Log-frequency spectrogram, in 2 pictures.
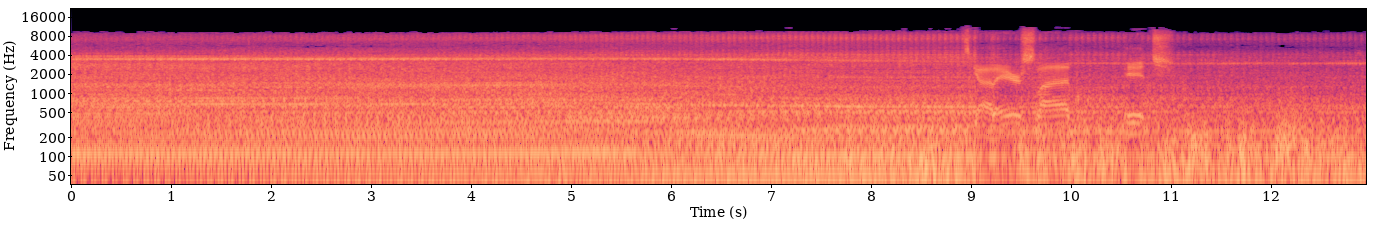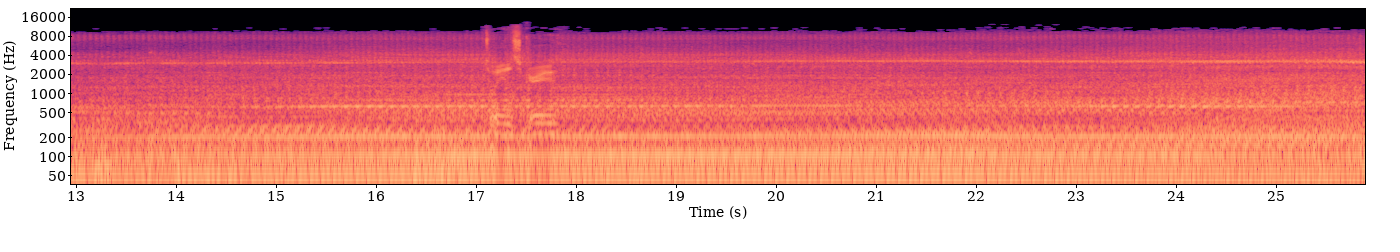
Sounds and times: Vehicle: 0.0s - 25.8s
Speech: 8.9s - 11.1s, 17.1s - 17.9s.

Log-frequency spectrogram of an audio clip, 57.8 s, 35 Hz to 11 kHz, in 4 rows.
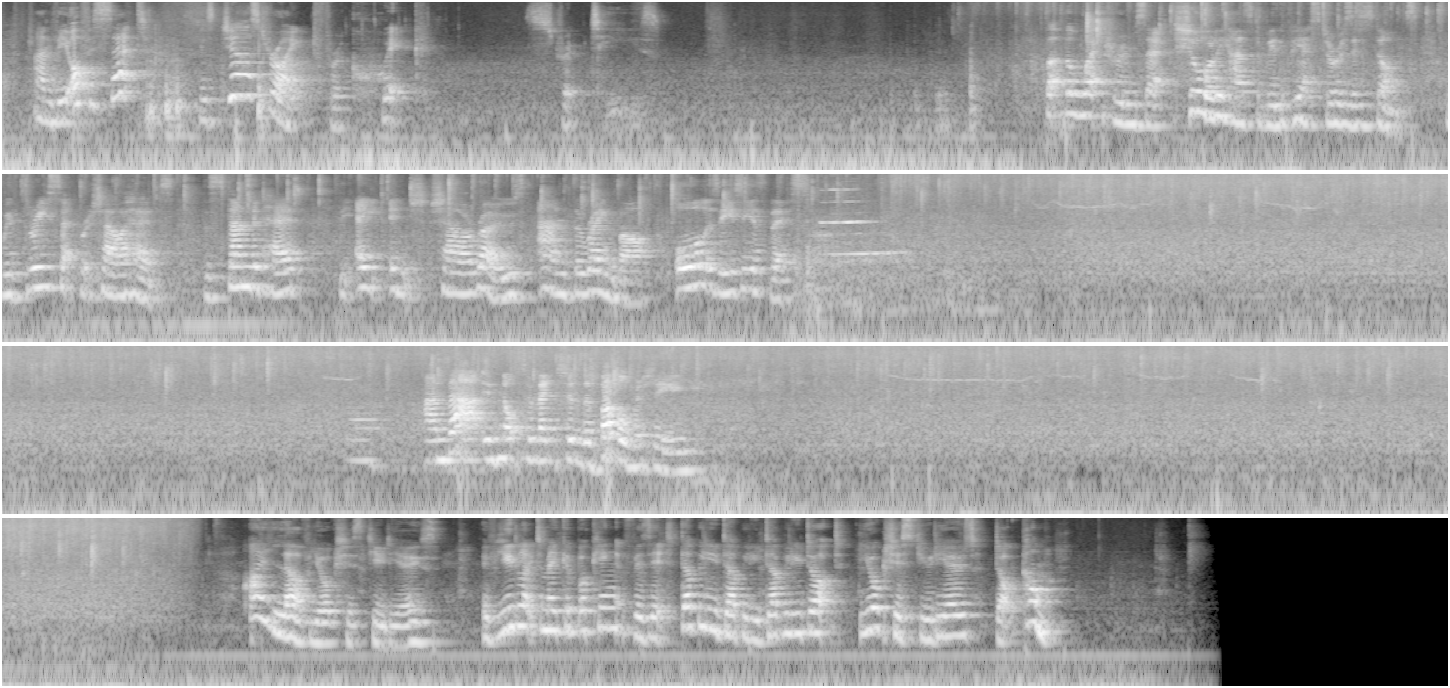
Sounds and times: Rain on surface: 9.5s - 45.4s
Raindrop: 9.5s - 45.4s.

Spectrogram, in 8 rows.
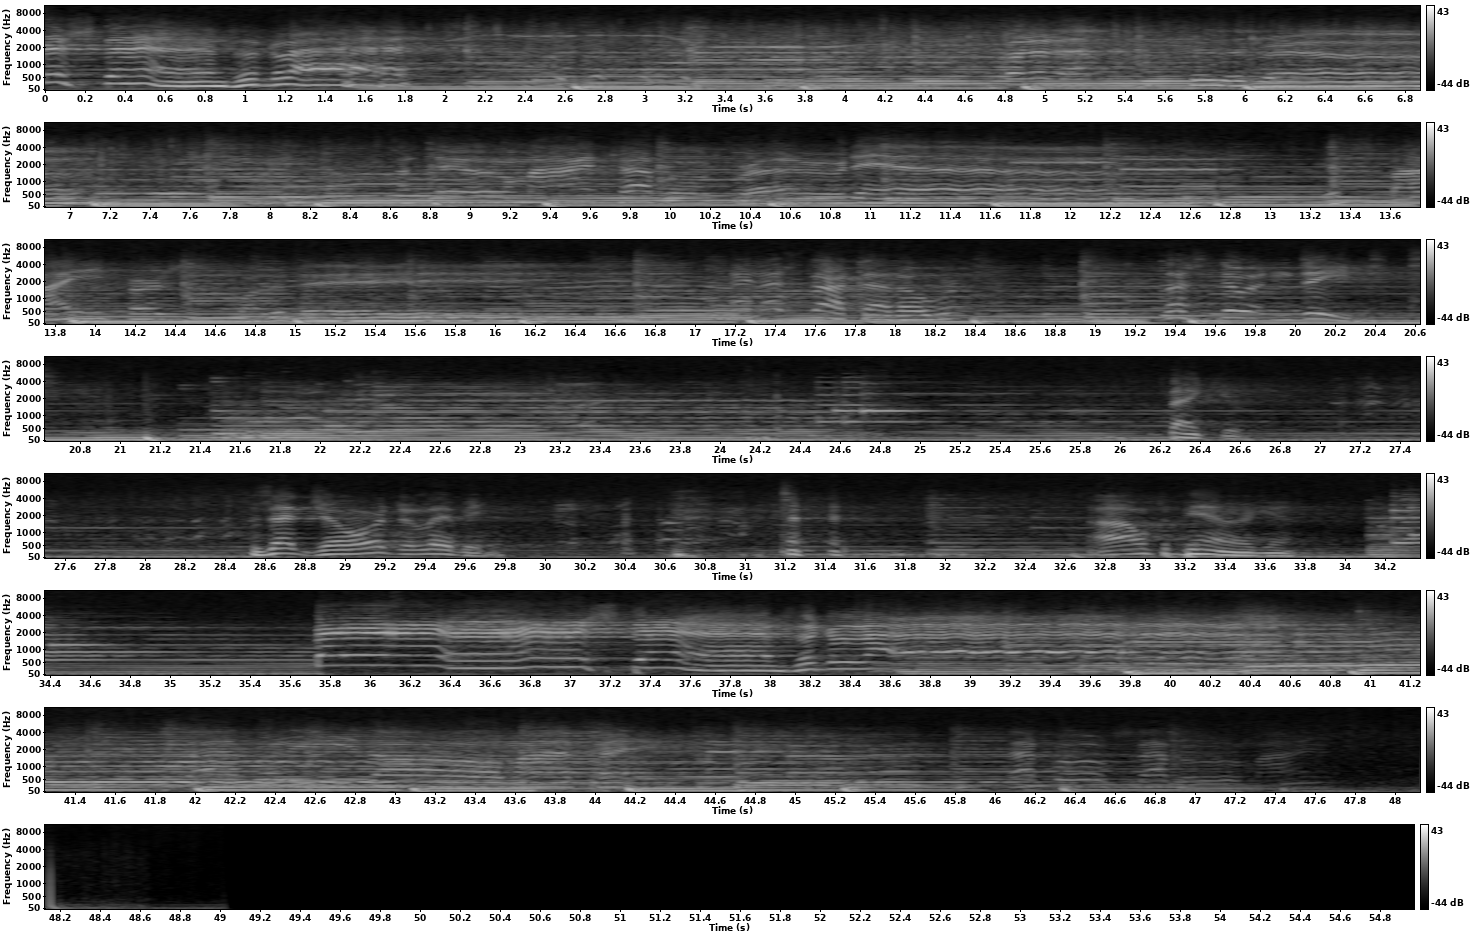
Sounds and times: Music: 0.0s - 48.2s.

